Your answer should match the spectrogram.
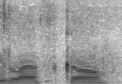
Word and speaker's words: Lethcoe: Yes, my name is Nancy Lethko, and it's spelled L-E-T-H-C-O-E.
